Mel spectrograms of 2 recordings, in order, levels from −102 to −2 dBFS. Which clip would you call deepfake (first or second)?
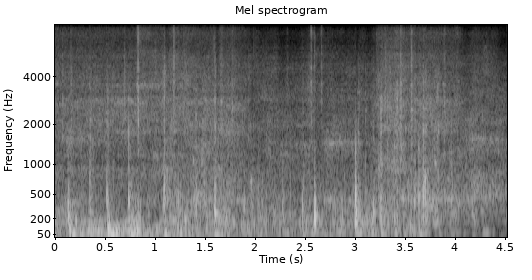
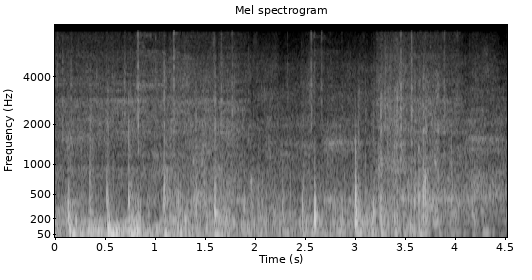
first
